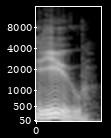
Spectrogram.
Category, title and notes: Speech > Solo speech
Displeasure - Eww
Tascam, NPC, oneshot, Sound, displeasured, singletake, Male, Voice-acting, Single-take, Neumann, FR-AV2, disgusted, eww, U67, talk, Video-game, Man, Human, gross, unpleased, Vocal, voice, grosse, dialogue, displeasure, Mid-20s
